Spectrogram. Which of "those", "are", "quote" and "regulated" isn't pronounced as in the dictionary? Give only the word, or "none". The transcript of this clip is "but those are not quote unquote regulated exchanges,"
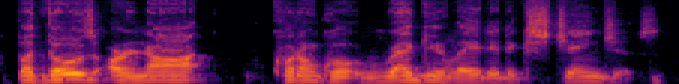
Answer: none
